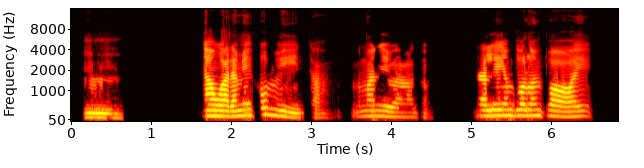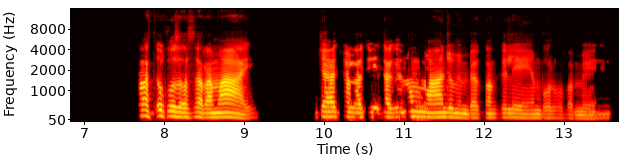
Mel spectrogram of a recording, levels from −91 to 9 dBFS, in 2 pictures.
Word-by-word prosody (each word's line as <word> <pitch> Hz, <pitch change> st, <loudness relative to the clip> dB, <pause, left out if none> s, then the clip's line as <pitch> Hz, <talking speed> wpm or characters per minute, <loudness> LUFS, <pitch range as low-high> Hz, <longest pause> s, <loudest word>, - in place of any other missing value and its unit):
Mh. 130 Hz, -3 st, -1 dB, 1.0 s
No 180 Hz, 0 st, +9 dB
guarda, 175 Hz, -1 st, +7 dB
mi 180 Hz, +2 st, +2 dB
hai 195 Hz, 0 st, -1 dB
convinta, 140 Hz, -, -4 dB, 0.2 s
domani 175 Hz, +1 st, -3 dB
vado. 145 Hz, -3 st, -7 dB, 0.5 s
Dall'embolo 190 Hz, +1 st, +3 dB
in 190 Hz, -1 st, -2 dB
poi 165 Hz, -1 st, +2 dB, 1.2 s
Tra 185 Hz, 0 st, +1 dB
l'altro 180 Hz, +1 st, -3 dB
cosa 160 Hz, -3 st, -1 dB
sarà 140 Hz, -1 st, -1 dB
mai? 135 Hz, -3 st, +2 dB, 0.7 s
Già 160 Hz, +2 st, -1 dB
c'ho 155 Hz, +1 st, -7 dB
la 145 Hz, -1 st, -2 dB
dieta 150 Hz, 0 st, -6 dB
che 145 Hz, -, -10 dB
non 165 Hz, 0 st, -5 dB
mangio, 145 Hz, -1 st, -1 dB
mi 135 Hz, -, -6 dB
becco 125 Hz, +1 st, -10 dB
anche 130 Hz, +1 st, -9 dB
l'embolo, 120 Hz, -2 st, -11 dB
va 115 Hz, 0 st, -18 dB
bene 105 Hz, -, -15 dB
145 Hz, 125 wpm, -20 LUFS, 130-175 Hz, 1.2 s, No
